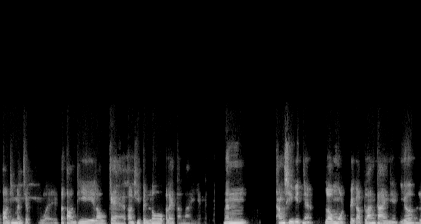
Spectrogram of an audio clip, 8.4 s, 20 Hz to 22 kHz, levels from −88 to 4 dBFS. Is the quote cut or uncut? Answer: uncut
